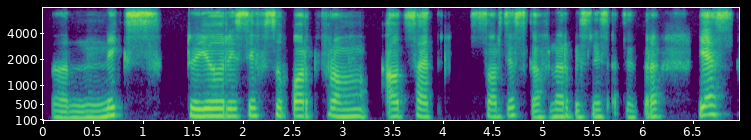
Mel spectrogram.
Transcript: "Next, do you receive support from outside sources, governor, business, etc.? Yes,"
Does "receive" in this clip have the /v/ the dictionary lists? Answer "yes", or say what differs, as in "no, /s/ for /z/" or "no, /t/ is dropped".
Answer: no, /f/ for /v/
